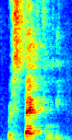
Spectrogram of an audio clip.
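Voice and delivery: deadpan respectfully. Retold or imitated. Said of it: "but then he says".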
